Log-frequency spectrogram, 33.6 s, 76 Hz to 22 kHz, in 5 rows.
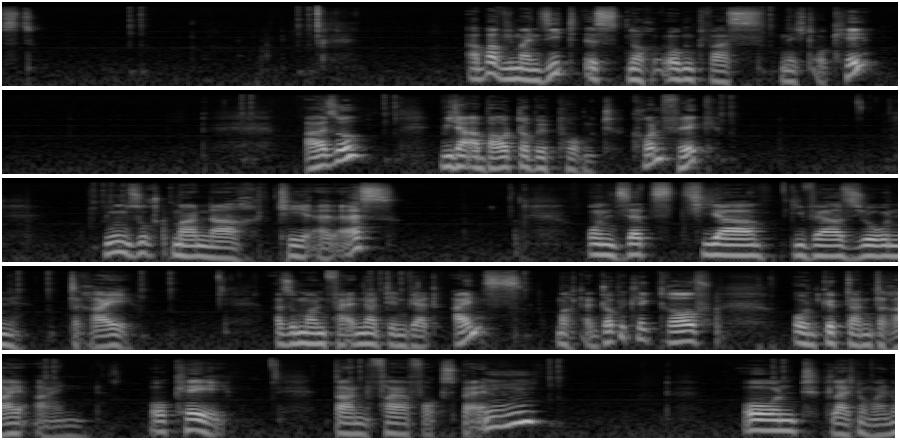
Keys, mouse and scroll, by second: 0.9 click, 2.2 click, 5.6 click, 8.5 click, 9.6 click, 12.0 click, 14.1 click, 15.0-16.0 typing, 20.1 click, 21.1 click, 22.9 click, 23.9 click, 25.8 3, 27.2 click, 29.5 click, 30.9 click, 32.7 click.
